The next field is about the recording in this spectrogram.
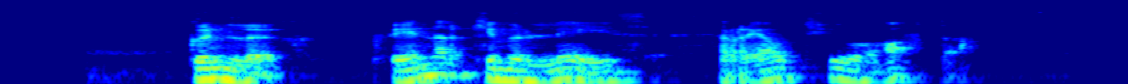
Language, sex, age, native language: Icelandic, male, 30-39, Icelandic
